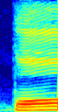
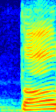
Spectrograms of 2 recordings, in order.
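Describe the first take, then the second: First: تا heavy with a rounded aw; full, rounded short تا; open-mouthed thick t. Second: تا light with plain open aa; wrong thin t. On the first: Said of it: "منہ کھول کر". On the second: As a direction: say تا thin, unrounded. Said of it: "نہیں کہیں گے". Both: Shown as a demonstration.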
